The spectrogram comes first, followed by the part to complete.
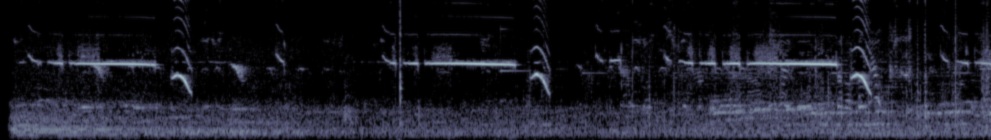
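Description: Common iora singing three phrases, each a long, steady, high whistle of about one and a half to two seconds ending in a short downward-sliding note.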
